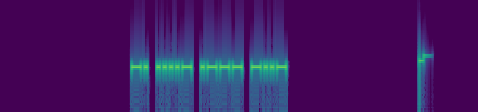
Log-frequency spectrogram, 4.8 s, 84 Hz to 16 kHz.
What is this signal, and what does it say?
Morse code, heard as a keyed tone, about 38 wpm, 700 Hz. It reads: N4JX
